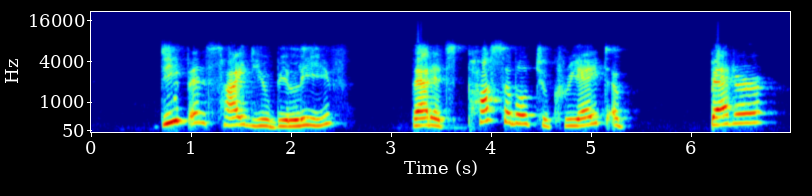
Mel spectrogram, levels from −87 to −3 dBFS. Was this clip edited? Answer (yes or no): no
